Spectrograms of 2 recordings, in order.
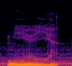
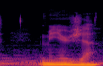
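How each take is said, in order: First: The middle consonant is a smooth y glide. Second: The middle consonant is a breathy, aspirated y. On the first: "if it represents a palatal semivowel" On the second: "If it represents a palatal aspirated approximant"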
